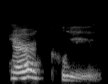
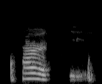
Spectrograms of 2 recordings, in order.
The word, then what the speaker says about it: Heracles: Heracles. Heracles. So, in our English, we say Hercules, but in Greek, it's Heracles.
